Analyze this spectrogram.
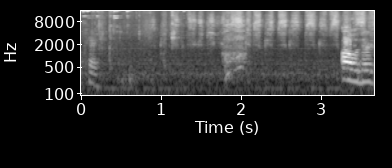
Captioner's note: pretend whispering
